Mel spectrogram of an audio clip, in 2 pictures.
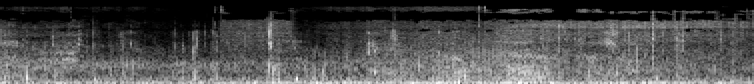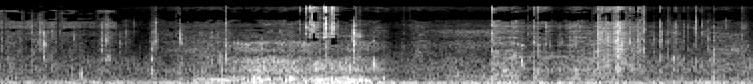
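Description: Someone chewing and biting food close to the microphone: quiet, irregular crunching with scattered clicks, busiest about eight seconds in.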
